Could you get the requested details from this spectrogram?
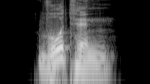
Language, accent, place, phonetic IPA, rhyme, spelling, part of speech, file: German, Germany, Berlin, [ˈvoːtɪn], -oːtɪn, Wotin, noun, De-Wotin.ogg
- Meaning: Vote (female) (a woman or girl belonging to the Votic people)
